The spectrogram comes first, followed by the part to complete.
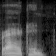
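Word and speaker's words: Riordan: Percy Jackson light Lightning Thief series by Rick Ren um you're talking about the novels right yes and um I did look up that's how it's pronounced Ren anyway um I used to read those to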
